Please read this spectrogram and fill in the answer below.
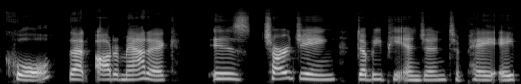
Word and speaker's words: WP Engine: mean we've we've both even Ryan said it wrong WordPress engine no it's WP engine but I mean obviously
